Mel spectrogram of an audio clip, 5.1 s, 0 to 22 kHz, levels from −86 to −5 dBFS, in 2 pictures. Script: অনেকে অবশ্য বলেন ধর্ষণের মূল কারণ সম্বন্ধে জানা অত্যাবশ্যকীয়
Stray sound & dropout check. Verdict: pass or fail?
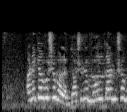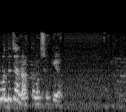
pass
